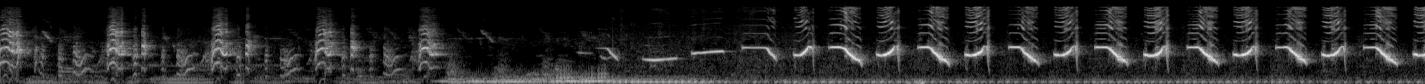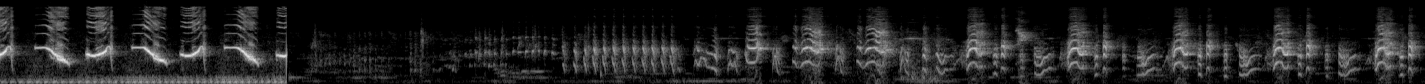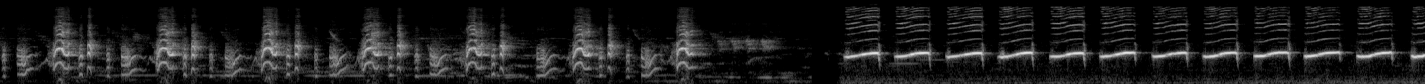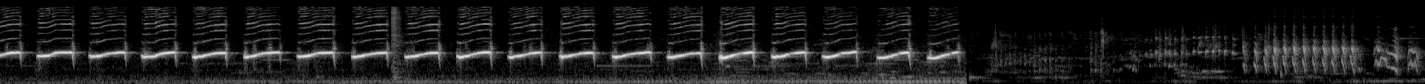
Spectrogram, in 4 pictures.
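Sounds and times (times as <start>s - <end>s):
harsh rising bird calls: 0.0s - 17.2s, 36.9s - 52.5s
rising whistled notes: 4.4s - 17.2s, 37.0s - 52.4s.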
